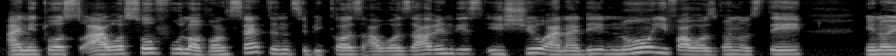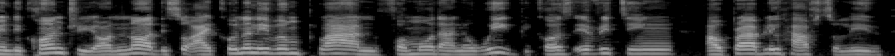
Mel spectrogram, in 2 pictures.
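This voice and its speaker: A woman's voice: on the low side, normal speed, dry recording. A woman giving an earnest, tearful personal testimony, often breaking off and restarting her sentences. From Nigeria. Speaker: community member giving a testimony.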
